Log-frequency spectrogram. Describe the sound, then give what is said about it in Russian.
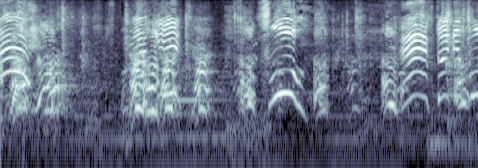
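Dogs barking and yelping as they run out at a gate, many loud, sharp harmonic barks and yips in uneven bursts, with some whimpering mixed in. “Выбегают собаки.”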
